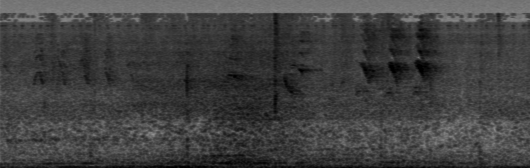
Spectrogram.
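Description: Birds chirping in short, scattered notes, with a quick cluster of chirps about five seconds in, over a steady low rumble.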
